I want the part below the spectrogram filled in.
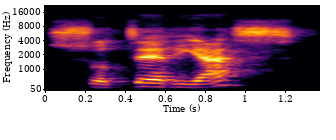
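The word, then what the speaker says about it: σωτηρίας: Le mot est donc prononcé sotérias, ça c'est le mot grec pour salut.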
